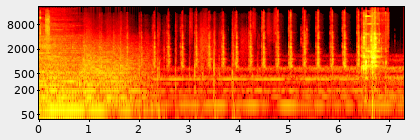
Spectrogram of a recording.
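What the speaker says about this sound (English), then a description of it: "Ah, alarm clocks are collectible now." A collectible alarm clock in Alan Wake Remastered ticks in a crisp, even rhythm, starting after a fading low rumble and continuing steadily, with a brief louder burst near the end.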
